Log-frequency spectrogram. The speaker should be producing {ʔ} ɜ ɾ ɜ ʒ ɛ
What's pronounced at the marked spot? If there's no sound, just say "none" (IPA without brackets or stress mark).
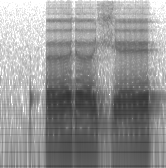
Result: ʔ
